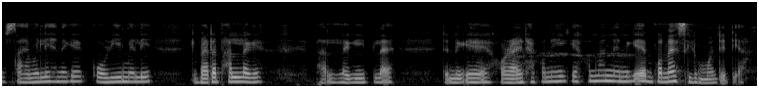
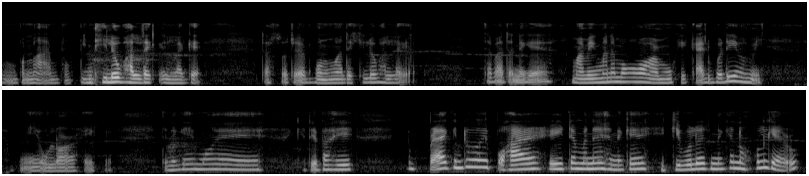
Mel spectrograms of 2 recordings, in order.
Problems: none marked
